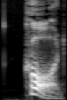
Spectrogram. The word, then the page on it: cord: anglais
